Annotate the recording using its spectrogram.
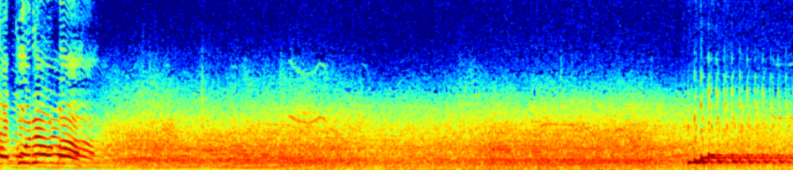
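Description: A large crowd cheers in an echoing arena.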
